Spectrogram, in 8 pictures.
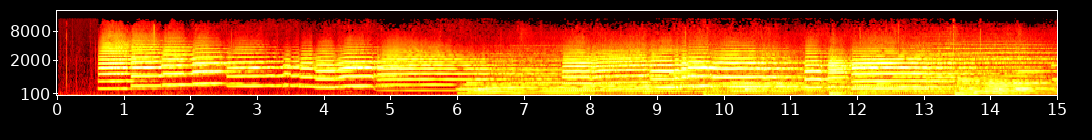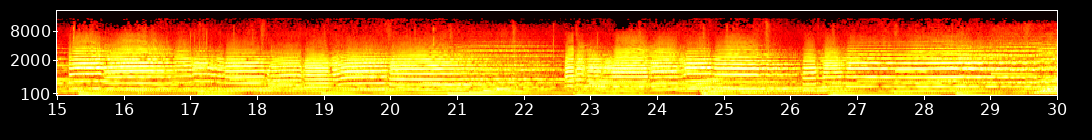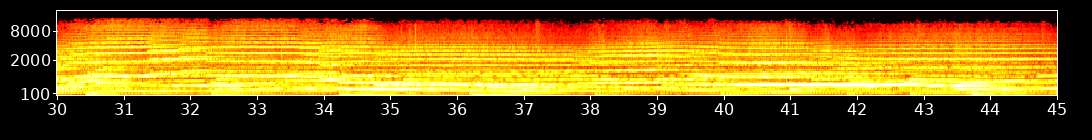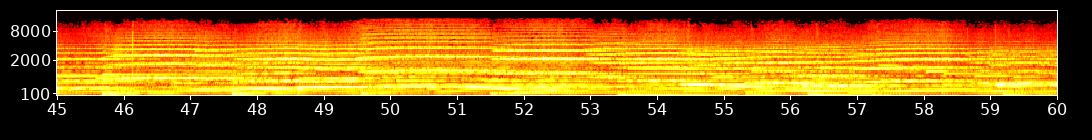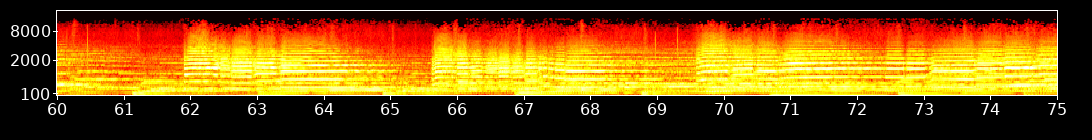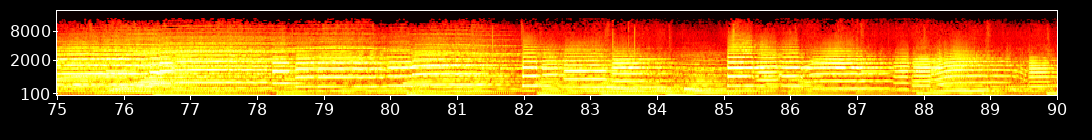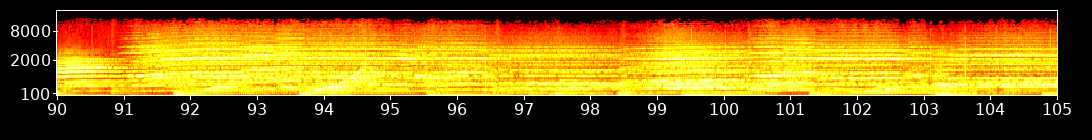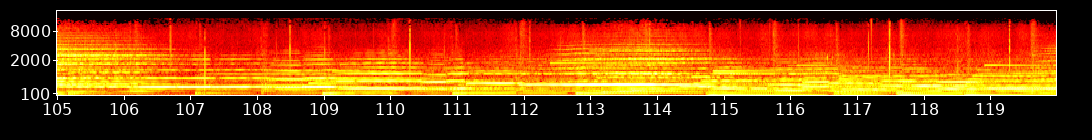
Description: в стиле "ballada" со струнным оркестром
